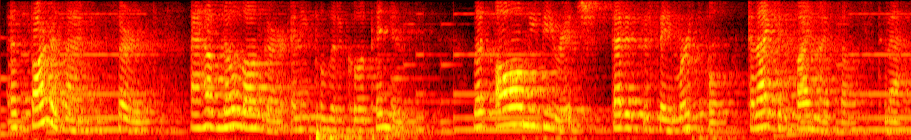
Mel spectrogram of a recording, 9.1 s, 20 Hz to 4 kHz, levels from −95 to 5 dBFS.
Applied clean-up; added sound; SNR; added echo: none; Organ; 13 dB; reverberation time 1.3 s.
